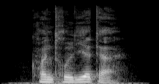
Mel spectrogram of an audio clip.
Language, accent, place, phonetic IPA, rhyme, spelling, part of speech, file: German, Germany, Berlin, [kɔntʁɔˈliːɐ̯tɐ], -iːɐ̯tɐ, kontrollierter, adjective, De-kontrollierter.ogg
- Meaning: 1. comparative degree of kontrolliert 2. inflection of kontrolliert: strong/mixed nominative masculine singular 3. inflection of kontrolliert: strong genitive/dative feminine singular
